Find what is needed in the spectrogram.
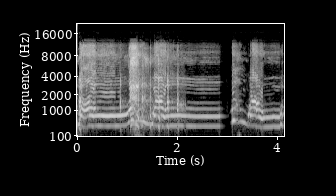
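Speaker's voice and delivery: long, high, loud wail; drawn-out yowl held on one high note; weird wailing noise. Retold or imitated. Naked man in next cubicle, long loud yowling. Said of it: "this fucking noise".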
